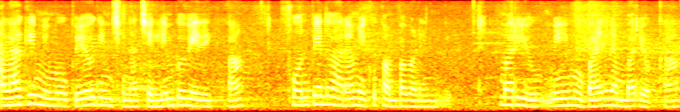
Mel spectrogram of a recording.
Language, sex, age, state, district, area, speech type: Telugu, female, 18-30, Andhra Pradesh, Kurnool, rural, spontaneous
